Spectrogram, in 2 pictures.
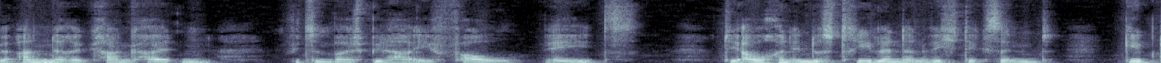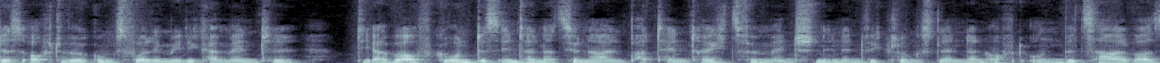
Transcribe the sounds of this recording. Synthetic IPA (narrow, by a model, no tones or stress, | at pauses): fyːɐʔandəʁ̞əkʁ̥aŋkhaɪtn̩ | v̥iːt͡sʊmbaɪʃpiːlɦa̰ːʔifaʊʔɛɪs | d̥iːʔaʊxɪnɪndʊstʁ̥iːlɛndɐnvɪçtɪçz̥ɪnt | ɡ̥iːptɛsʔɔftv̥ɪɐkʊŋsfɔləmedikʰamɛntʰə | d̥iːʔaːbɐaʊfɡ̥ʁʊnt̚d̥ɛsʔɪntɐnat͡sjonaːlənpʰatʰɛntʁɛçt͡sfyːɐmɛnʃn̩ɪ̰nɛntv̥ɪkʰlʊŋslɛndɐnʔɔftʔʊnbət͡saːlbaːɐz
